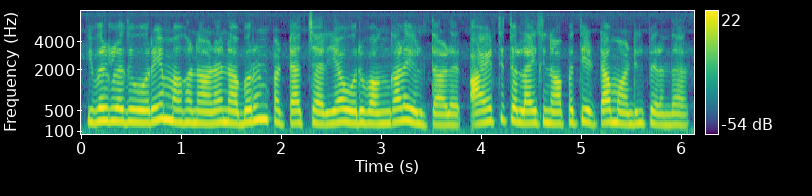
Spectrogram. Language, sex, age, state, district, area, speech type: Tamil, female, 18-30, Tamil Nadu, Thoothukudi, rural, read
